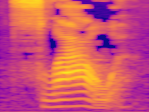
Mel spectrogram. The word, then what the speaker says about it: Slough: Slog? Slog? Slog? I don't know. Slough, England. I was way off.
